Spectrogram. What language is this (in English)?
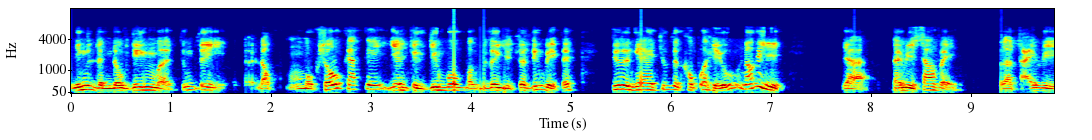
Vietnamese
